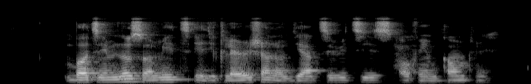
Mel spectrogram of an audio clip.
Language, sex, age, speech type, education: Nigerian Pidgin, male, 15-29, spontaneous, secondary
